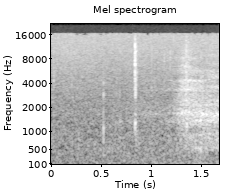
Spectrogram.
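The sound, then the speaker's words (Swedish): Two quick, faint clicks of a computer mouse, spaced a moment apart, against a low background hiss that swells slightly toward the end. No one speaks. “Måste klicka där först.”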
